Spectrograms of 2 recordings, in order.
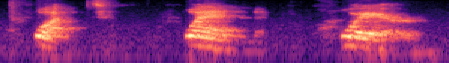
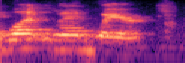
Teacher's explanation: We flatten it out. We don't make the H sound anymore.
